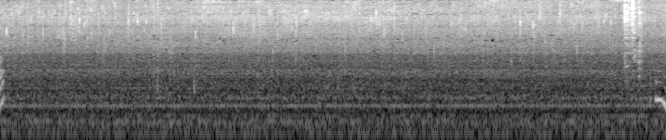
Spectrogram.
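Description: Bitter gourd slices and onions sizzling in hot mustard oil in a steel pan over full flame: a steady crackling hiss, with a few sharper clicks near the end.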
